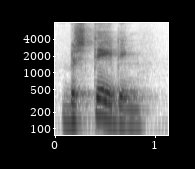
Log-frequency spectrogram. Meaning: spending
- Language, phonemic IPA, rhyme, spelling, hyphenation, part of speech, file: Dutch, /bəˈsteː.dɪŋ/, -eːdɪŋ, besteding, be‧ste‧ding, noun, Nl-besteding.ogg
